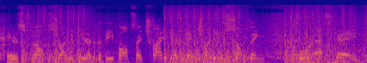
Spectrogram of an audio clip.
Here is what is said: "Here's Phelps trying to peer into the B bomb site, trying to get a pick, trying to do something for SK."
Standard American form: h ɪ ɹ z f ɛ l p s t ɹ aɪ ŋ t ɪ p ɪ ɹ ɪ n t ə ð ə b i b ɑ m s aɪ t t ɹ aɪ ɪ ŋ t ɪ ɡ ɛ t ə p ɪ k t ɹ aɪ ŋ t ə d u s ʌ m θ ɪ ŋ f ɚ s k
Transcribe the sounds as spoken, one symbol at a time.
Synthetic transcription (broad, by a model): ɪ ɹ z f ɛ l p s t ɹ aɪ ŋ t ɪ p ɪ ɹ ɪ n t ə ð ə b i b ɑ m s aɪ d t ɹ aɪ ɪ ŋ t ɪ ɡ ɛ t ə p ɪ k t ɹ aɪ ŋ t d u s ʌ m θ ɪ ŋ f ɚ s k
